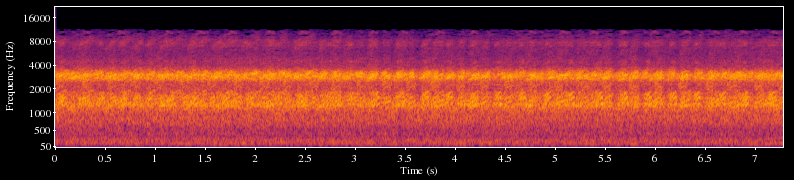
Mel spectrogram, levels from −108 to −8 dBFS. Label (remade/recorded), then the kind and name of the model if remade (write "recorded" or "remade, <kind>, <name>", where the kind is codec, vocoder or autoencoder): recorded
